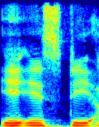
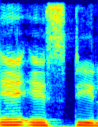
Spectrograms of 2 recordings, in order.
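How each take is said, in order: Both takes have the same delivery.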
